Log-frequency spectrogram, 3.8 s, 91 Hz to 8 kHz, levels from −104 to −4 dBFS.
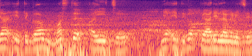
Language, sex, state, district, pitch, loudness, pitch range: Garhwali, male, Uttarakhand, Tehri Garhwal, 155 Hz, -14 LUFS, 145-175 Hz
